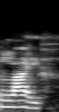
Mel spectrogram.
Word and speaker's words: life: And the life. Life. Lembre-se que a letra E é muda.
